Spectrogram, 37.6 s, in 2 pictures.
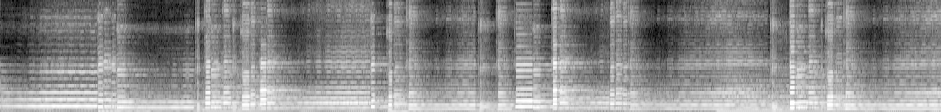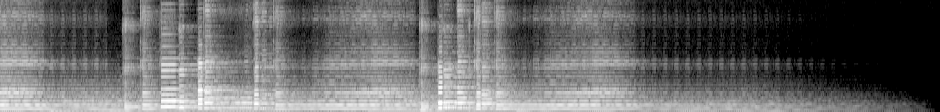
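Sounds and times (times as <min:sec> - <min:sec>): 
soprano saxophone on a digital piano: 0:00.0 - 0:36.2.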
